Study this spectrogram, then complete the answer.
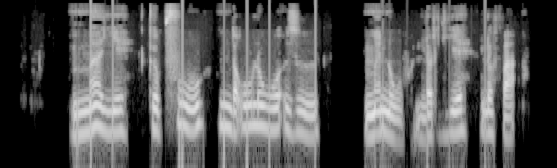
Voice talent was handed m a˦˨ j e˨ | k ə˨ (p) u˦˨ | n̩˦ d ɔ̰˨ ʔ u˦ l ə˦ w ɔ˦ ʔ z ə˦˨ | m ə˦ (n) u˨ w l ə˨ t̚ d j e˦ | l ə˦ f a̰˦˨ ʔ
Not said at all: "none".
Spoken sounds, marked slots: p͡f, n

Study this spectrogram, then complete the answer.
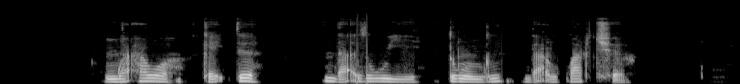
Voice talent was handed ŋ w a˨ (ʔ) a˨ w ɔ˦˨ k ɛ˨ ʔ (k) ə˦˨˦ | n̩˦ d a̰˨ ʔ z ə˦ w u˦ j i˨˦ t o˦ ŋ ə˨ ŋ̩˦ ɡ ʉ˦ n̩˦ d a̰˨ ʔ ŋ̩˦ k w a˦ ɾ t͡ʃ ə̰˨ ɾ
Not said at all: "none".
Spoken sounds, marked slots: ʔ, t

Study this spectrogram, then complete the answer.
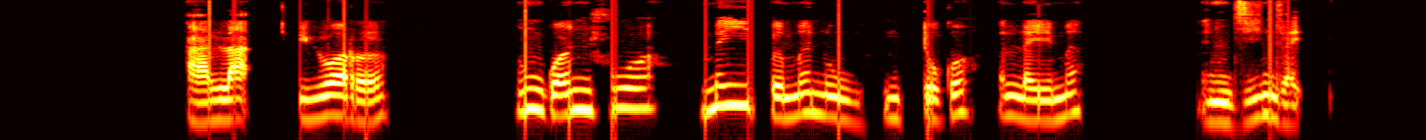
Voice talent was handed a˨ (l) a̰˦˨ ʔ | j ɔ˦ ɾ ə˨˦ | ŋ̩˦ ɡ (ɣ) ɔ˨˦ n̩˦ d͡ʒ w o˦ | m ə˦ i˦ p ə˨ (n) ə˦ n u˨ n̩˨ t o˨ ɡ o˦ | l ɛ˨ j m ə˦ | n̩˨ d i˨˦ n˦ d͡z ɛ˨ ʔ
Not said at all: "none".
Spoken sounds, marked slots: l, w, m

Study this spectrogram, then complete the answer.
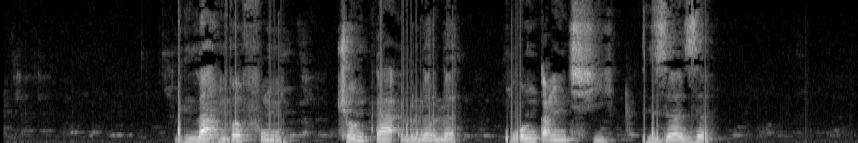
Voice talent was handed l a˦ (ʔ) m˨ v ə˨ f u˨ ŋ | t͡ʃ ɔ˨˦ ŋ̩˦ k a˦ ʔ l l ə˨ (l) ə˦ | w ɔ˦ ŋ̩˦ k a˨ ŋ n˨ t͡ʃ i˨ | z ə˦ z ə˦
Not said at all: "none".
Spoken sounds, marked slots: ʔ, l

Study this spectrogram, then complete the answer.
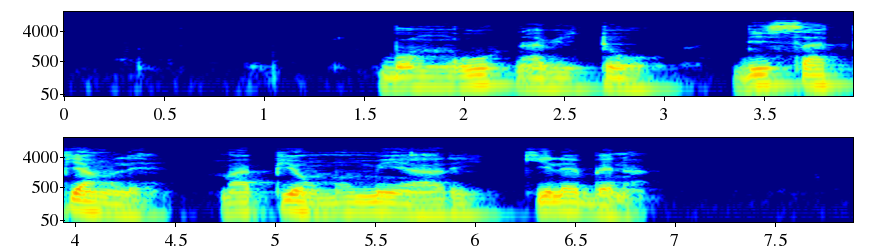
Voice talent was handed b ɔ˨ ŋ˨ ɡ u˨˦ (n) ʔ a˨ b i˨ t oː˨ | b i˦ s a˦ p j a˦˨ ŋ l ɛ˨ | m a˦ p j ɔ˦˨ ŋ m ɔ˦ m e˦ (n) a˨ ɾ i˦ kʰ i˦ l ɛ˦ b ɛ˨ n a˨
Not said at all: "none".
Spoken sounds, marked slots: n, none

